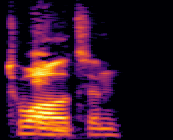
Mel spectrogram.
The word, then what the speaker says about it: Tualatin: Tualatin. – Tualatin, okay. And Tigard. – Trigard? – It's not Tigard. It's T-I-G-A-R-D.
